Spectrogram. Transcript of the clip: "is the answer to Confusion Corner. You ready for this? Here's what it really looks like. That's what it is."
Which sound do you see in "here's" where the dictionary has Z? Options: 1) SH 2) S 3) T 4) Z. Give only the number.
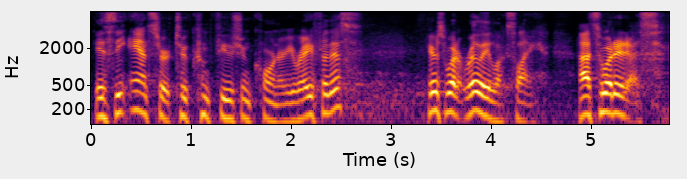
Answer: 4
